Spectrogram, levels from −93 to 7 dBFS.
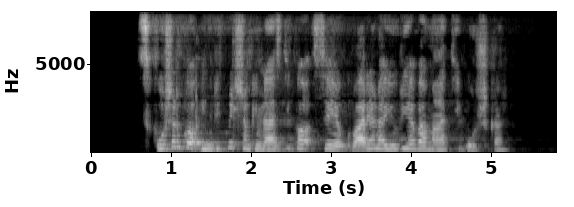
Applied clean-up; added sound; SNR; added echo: neural mask model DeepFilterNet 3.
